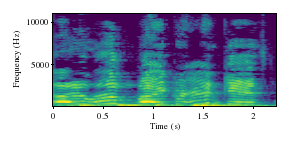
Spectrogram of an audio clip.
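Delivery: put-on muffled old man voice, pitched high. Retelling how someone said it through a door, in an old man voice. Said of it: "but in like an old man voice".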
